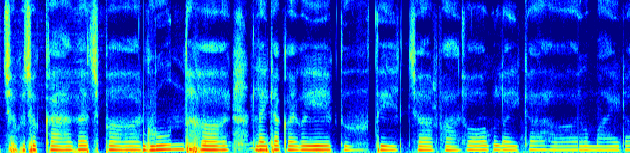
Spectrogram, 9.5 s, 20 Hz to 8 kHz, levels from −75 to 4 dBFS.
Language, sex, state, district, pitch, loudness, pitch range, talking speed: Hindi, female, Bihar, Vaishali, 210 Hz, -17 LUFS, 205-215 Hz, 135 wpm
